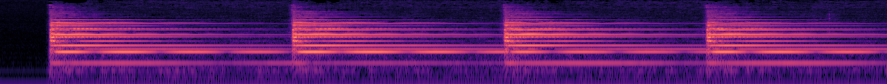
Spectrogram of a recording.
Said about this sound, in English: And the clock strikes midnight.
